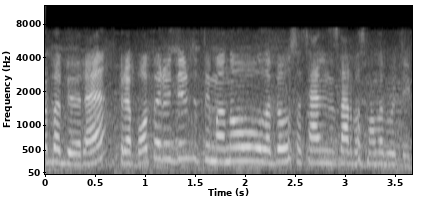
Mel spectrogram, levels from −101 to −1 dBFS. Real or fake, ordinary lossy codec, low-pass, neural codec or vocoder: real; AAC, 32 kbps; 7.2 kHz; none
